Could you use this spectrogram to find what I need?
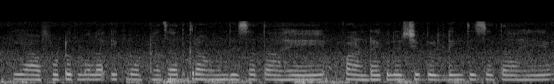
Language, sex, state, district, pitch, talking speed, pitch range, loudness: Marathi, female, Maharashtra, Dhule, 220 Hz, 140 wpm, 215-225 Hz, -29 LUFS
